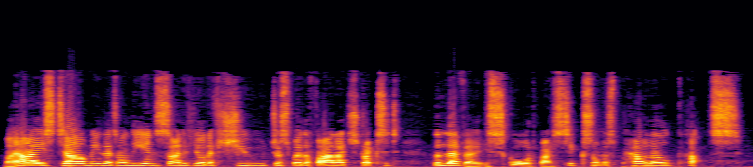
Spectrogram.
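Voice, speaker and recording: A man voicing a self-assured male detective in an audiobook, keenly observant and gently mocking, with an emphatic, didactic manner. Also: high voice, fairly even intonation, normal speed, pitched above the performer's own voice, poor audio. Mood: brisk, confident. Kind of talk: dramatised audiobook reading.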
